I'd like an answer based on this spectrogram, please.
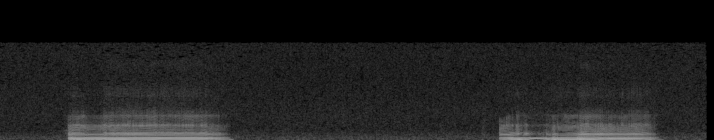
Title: Snoring Cat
